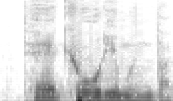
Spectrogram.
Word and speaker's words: 대요리문답: 중요한 정체성이 된다는 거예요 그래서대 요리 문답은 대교리문답 이거 대교리문답이라고 이제 발음을 해요 대요리문답은 사역자들을 위해 작성된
